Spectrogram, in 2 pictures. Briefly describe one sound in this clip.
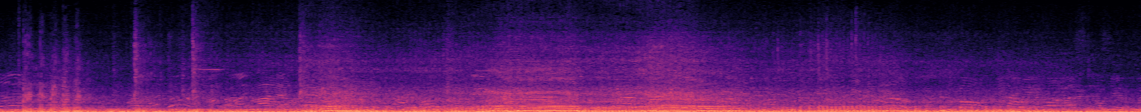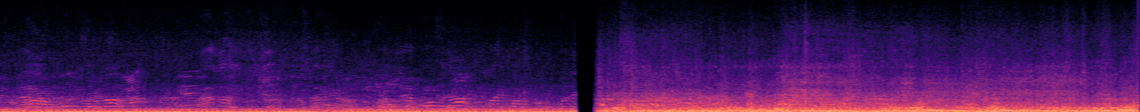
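Dirt bike engines idle and rev loudly nearby, outdoors.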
